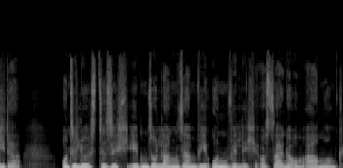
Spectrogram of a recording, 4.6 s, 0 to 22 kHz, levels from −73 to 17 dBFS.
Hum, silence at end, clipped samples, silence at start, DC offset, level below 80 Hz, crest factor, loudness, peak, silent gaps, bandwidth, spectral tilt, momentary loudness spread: none; 0 s; under 0.1%; 0 s; under 0.1%; -64 dBFS; 12 dB; -17 LUFS; -4 dBFS; none; 15 kHz; -7 dB/octave; 8 LU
